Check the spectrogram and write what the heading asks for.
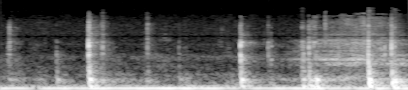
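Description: A few scattered small clicks and taps as the weight and chassis parts of a model locomotive are handled and fitted together, over a faint low steady hum.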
